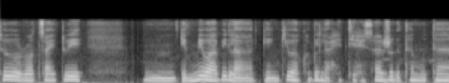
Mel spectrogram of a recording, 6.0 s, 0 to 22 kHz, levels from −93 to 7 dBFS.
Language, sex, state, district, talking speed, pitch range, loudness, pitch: Rengma, female, Nagaland, Kohima, 130 wpm, 140-175 Hz, -16 LUFS, 155 Hz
